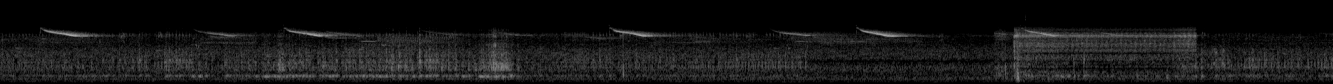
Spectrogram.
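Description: A songbird repeating a short, high whistled note that slides down in pitch, about once every second or two, some notes much louder than others.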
